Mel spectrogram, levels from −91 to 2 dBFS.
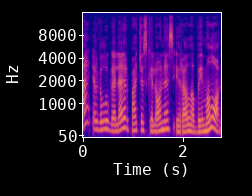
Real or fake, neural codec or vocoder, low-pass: real; none; 14.4 kHz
